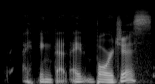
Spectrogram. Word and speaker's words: Borges: Borges? I think that's how you pronounce it. I went to school with somebody who was a Borges, and that's how he pronounced it.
